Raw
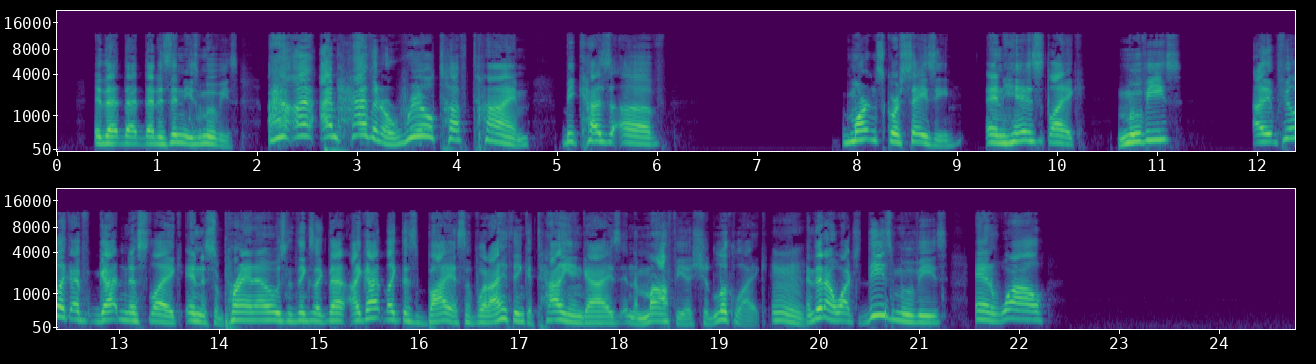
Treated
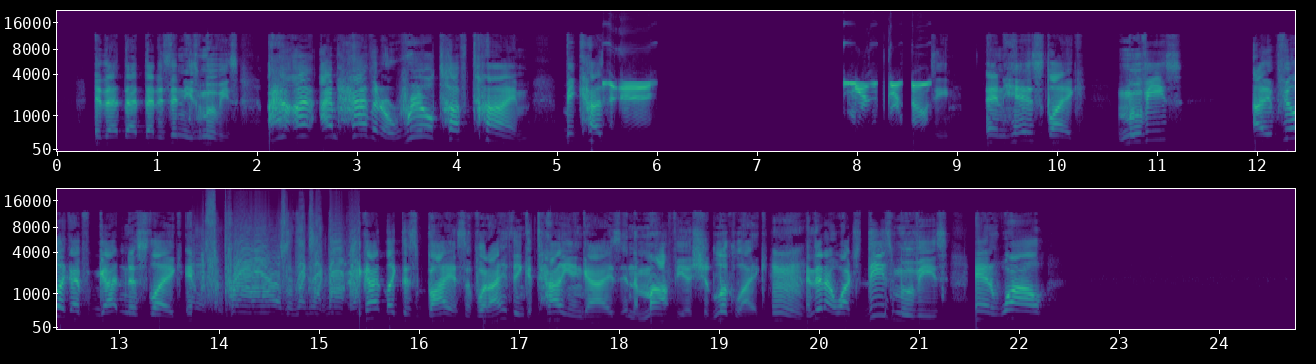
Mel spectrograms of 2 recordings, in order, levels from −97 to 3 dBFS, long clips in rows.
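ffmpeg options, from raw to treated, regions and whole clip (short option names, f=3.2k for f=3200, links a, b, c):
-filter_complex "[0:a]asettb=1/sr,asplit=3[a][b][c];[a]atrim=end=5.454[d];[b]atrim=start=5.45:end=8.74,asetpts=PTS-STARTPTS,afade=t=in:d=0.004:c=qsin,afade=t=out:st=3.286:d=0.004:c=qsin,lowpass=f=2.8k:t=q:w=0.5098,lowpass=f=2.8k:t=q:w=0.6013,lowpass=f=2.8k:t=q:w=0.9,lowpass=f=2.8k:t=q:w=2.563,afreqshift=-3300,acontrast=23,aeval=exprs='sgn(val(0))*max(abs(val(0))-0.00891,0)':c=same[e];[c]atrim=start=8.736[f];[d][e]acrossfade=d=0.004:c1=hsin:c2=qsin[g];[g][f]acrossfade=d=0.004:c1=qsin:c2=hsin,asettb=1/sr,asplit=3[h][i][j];[h]atrim=end=13.724[k];[i]atrim=start=13.72:end=15.4,asetpts=PTS-STARTPTS,afade=t=in:d=0.004:c=qsin,afade=t=out:st=1.676:d=0.004:c=qsin,acompressor=threshold=-34dB:ratio=16:attack=3.2:release=140:knee=1:detection=peak,highpass=120,aeval=exprs='abs(val(0))':c=same[l];[j]atrim=start=15.396[m];[k][l]acrossfade=d=0.004:c1=hsin:c2=qsin[n];[n][m]acrossfade=d=0.004:c1=qsin:c2=hsin,acrossover=split=3600[o][p];[p]acompressor=threshold=-49dB:ratio=4:attack=1:release=60[q];[o][q]amix=inputs=2:normalize=0,highpass=f=1.3k:w=0.5412,highpass=f=1.3k:w=1.3066,acompressor=threshold=-44dB:ratio=3,volume=5dB"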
